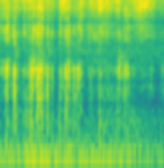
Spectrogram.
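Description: Fingertips scratching and tapping over the embossed gold plate of a costume skirt, with the fabric rustling: a quick, irregular run of small crackly clicks.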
